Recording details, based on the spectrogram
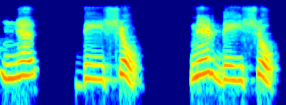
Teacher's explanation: आधे र को नी के साथ पढ़ना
